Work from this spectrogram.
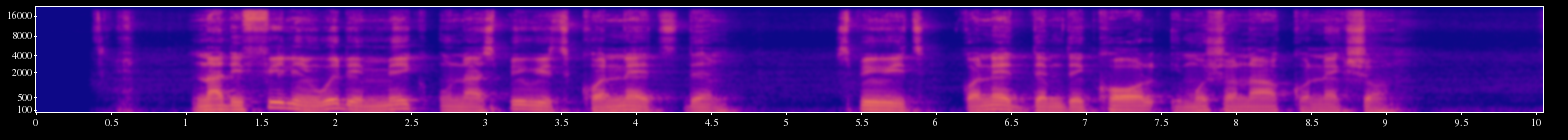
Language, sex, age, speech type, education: Nigerian Pidgin, male, 30-45, spontaneous, tertiary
